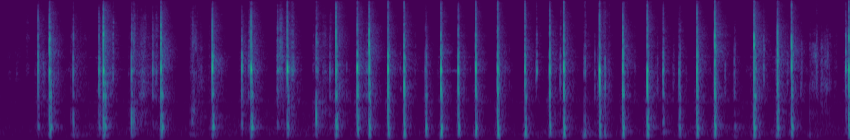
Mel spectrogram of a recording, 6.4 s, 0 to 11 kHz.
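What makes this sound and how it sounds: Fingertips tap the blue plastic cap of a cardboard Smarties tube held upright, giving 35 quick, dry, clicky taps in an uneven rhythm. Each tap is bright and sharp, centred around 2 kHz, with almost no low end, and stops instantly with no ring.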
